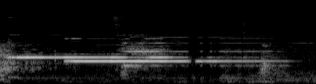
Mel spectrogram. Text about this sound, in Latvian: Lūdzu zvanu.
